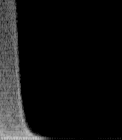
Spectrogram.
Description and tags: Synth Chord
chord, sound, synthesizer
